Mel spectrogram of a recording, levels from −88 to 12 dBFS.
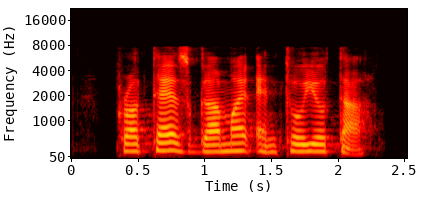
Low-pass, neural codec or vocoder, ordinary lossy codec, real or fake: none; codec, 16 kHz, 4.8 kbps, FACodec; none; fake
